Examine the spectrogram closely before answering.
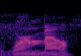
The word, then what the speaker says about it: warmouth: breasts we've got um War mouths I think that's how you say it might be a worm mouth pretty sure it's warmouth warm mouth yeah yeah um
